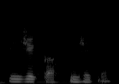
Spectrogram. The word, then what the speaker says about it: Njigba: Injigba.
